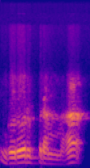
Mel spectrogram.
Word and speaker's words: Gurur Brahma: So when you pronounce it, instead of saying Guruhu Brahma, as you keep saying it very fast, it will become Gurur Brahma.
